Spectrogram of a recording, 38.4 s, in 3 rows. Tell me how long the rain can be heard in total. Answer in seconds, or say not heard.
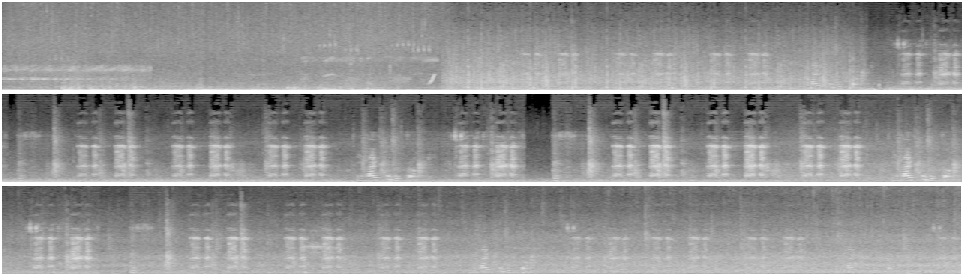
38 s.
